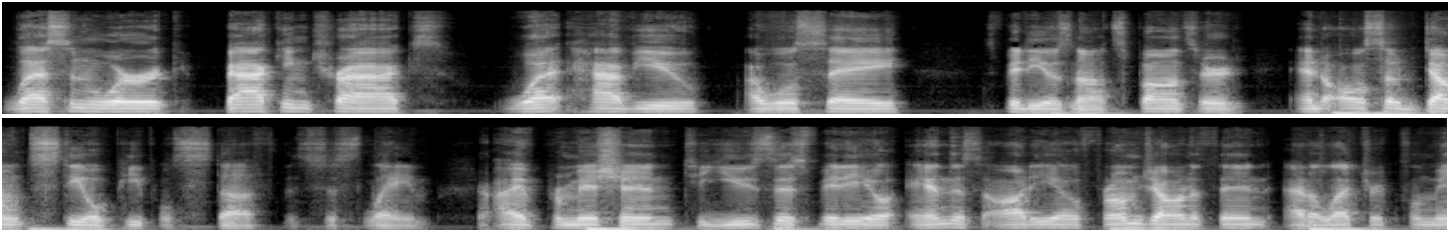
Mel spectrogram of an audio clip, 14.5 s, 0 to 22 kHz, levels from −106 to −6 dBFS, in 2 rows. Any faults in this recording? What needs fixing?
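Nothing here needs fixing, so you can leave this one as it is.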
